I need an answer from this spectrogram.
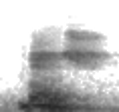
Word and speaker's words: mensch: Mensch, M-E-N-S-H, or M-E-N-C-H, rhymes with bench, from the German Mensch, person, plural, Menschen, one, a human being, after all, he's a mensch, not an animal.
